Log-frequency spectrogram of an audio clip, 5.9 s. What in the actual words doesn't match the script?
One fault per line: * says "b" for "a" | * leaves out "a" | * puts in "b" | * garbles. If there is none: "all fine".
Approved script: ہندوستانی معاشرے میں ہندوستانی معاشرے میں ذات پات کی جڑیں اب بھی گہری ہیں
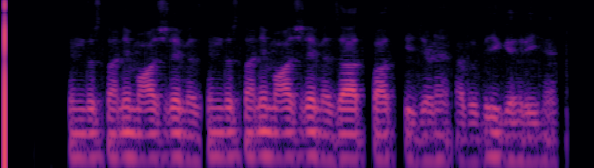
all fine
